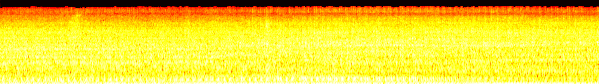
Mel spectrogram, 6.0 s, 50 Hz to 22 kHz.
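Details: 2000 Yamaha R1 (4XV), slightly warmed up after carburetor repair and synchronization: a steady, even low burble at idle with no misses, hunting or rattles; the carbs are balanced and the engine is healthy.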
